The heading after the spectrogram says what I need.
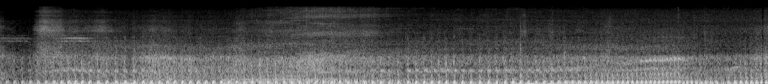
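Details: Single-cylinder motorcycle engine after engine noise repair: steady, even beat with clean firing pulses and no knock or rattle; normal engine running.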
